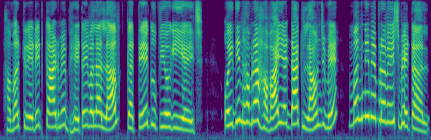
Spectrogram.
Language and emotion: Maithili, happy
